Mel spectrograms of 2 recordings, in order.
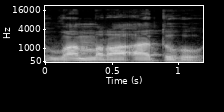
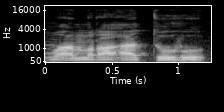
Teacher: اور را کو موٹا پڑھیں گے کیونکہ را پر زبر ہے، اور حمزہ اس کے بعد ہے، اس کے بعد اسی کو وضاحت کے ساتھ پڑھیں گے وامرأتہ، صاف صاف وامرأتہ۔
